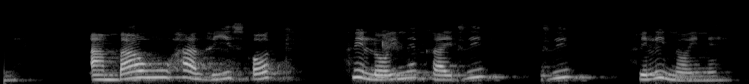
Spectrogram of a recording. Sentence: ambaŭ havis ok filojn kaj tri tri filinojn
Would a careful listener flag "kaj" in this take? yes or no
no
